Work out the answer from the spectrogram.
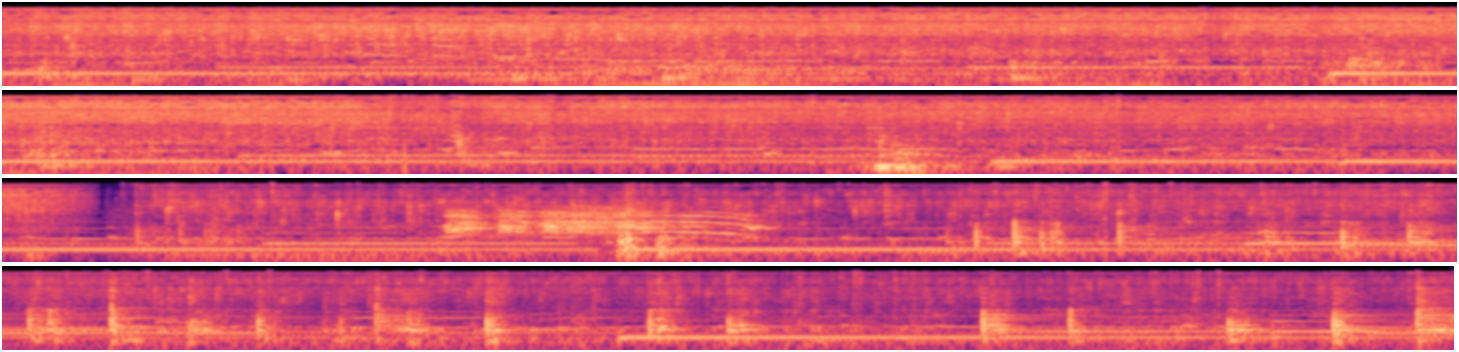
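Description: Cut eggplant frying in hot oil in a wok with a loud steady sizzle. About halfway through, after a cut, petai beans fry with a quieter sizzle while a metal spatula clicks and scrapes against the wok. Background music plays throughout, and a brief warbling pitched sound comes in about two-thirds of the way through.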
